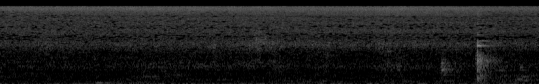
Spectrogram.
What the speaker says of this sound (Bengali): এবার কাঁঠালের বিচিগুলো আলুগুলো একসাথে নুন হলুদ দিয়ে ভেজে নেব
